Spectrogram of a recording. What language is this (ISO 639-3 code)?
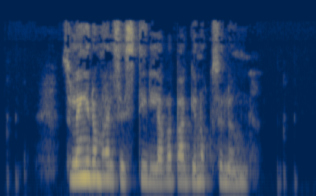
swe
